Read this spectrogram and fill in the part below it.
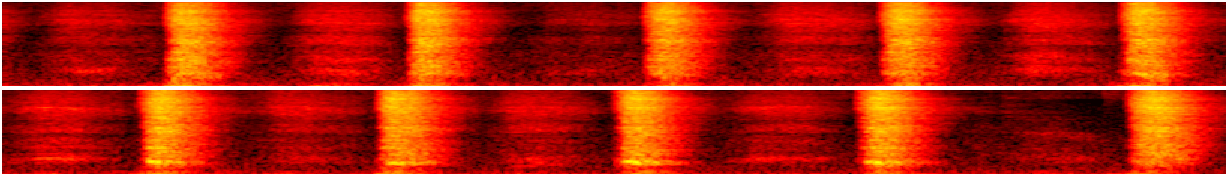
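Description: Forceful breathing exercise in yoga, with a slow inhale and a sharp exhale pushed out through the nose. The exhales come as about ten strong, evenly spaced bursts, loud and close.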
